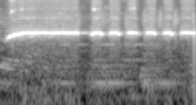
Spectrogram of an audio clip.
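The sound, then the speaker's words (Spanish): A person whistles to call partridges: a high, clear whistle held for most of a second, followed by a quick string of short, repeated whistled notes at the same pitch, with no talking. “¿Y cómo silbaban a las perdices? Eso, yo le silbaba,”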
